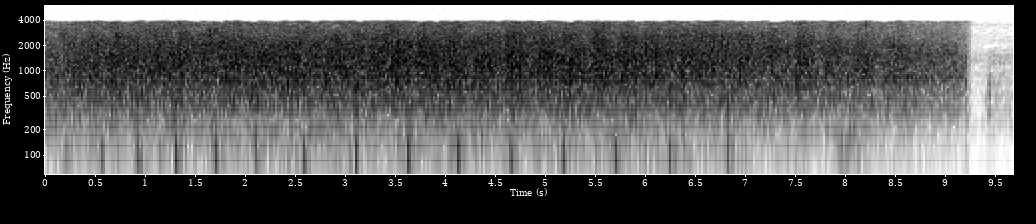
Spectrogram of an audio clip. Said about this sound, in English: So if you would like to give a little round of applause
